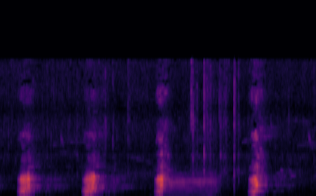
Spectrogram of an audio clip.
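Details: A Schipperke on a farm giving four short sharp barks at about half-second intervals, one bark trailing into a longer ringing whine.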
